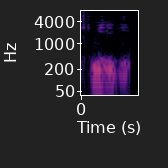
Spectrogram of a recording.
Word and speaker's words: Cxmmunity: You can name it or pronounce it Cxmmunity. It's spelled with an X, though. It's just like a unique way.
